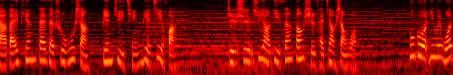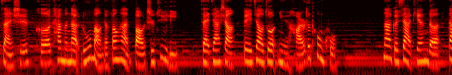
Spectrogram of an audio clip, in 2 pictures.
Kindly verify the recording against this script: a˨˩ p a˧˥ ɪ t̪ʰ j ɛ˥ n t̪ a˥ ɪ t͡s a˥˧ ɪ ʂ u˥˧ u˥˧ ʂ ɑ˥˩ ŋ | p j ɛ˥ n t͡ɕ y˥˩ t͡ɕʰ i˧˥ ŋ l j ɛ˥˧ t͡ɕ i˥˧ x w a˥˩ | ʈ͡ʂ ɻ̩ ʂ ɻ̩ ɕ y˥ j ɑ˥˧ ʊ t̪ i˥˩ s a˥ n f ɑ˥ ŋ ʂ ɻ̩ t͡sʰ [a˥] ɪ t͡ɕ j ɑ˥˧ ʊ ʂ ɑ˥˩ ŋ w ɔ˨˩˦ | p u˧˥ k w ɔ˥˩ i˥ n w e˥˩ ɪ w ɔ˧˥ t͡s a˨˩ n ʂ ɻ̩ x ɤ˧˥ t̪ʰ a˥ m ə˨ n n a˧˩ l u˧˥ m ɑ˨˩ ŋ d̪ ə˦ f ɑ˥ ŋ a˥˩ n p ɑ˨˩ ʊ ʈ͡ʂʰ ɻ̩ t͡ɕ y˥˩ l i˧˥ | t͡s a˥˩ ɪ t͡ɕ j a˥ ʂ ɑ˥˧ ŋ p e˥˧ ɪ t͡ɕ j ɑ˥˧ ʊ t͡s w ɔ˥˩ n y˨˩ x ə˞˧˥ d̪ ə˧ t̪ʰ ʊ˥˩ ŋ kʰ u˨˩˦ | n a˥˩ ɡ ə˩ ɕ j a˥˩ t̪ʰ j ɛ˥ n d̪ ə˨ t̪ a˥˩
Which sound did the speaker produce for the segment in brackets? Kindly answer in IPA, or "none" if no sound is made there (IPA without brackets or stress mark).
a˧˥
